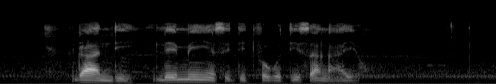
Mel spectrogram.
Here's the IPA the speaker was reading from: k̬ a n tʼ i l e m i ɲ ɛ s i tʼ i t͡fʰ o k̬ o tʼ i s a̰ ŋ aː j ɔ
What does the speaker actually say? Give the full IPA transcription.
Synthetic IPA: k̬ a n tʼ i l e m i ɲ ɛ s i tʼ i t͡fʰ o k̬ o tʼ i s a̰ ŋ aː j ɔ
